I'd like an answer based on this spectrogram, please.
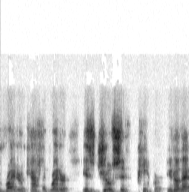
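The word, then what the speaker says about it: Pieper: a really good writer catholic writer is joseph peeper you know that name yeah not piper's pronounced people leisure as the basis of culture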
